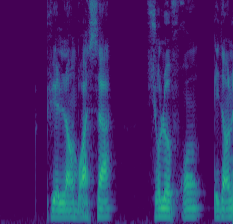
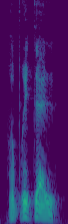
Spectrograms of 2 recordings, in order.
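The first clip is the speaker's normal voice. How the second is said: ordinary delivery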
